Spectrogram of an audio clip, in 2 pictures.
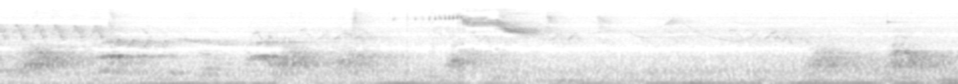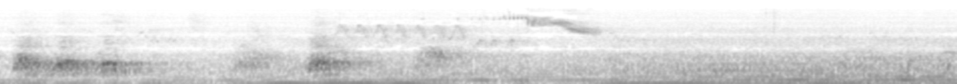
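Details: Aggressive male blue-black grassquit song with female calls behind, used to excite males and teach young: two high, buzzy, down-sweeping phrases about five seconds apart, with softer female chirps and a steady low hum.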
